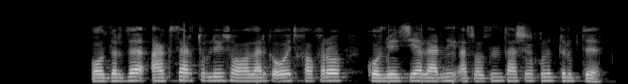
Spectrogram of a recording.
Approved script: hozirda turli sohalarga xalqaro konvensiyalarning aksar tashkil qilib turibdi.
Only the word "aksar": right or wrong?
wrong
